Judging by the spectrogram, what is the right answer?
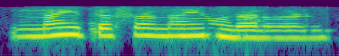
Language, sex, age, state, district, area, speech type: Marathi, female, 18-30, Maharashtra, Nashik, urban, conversation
